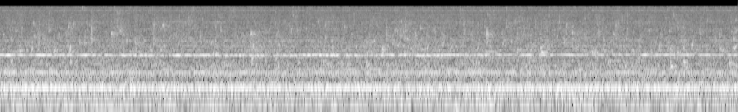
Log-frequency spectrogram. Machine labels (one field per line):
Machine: pump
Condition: normal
